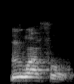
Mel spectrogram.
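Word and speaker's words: Nwafor: You see the case of Nwafo Uraku. Nwafo is spelled N-W-A-F-O-R.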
